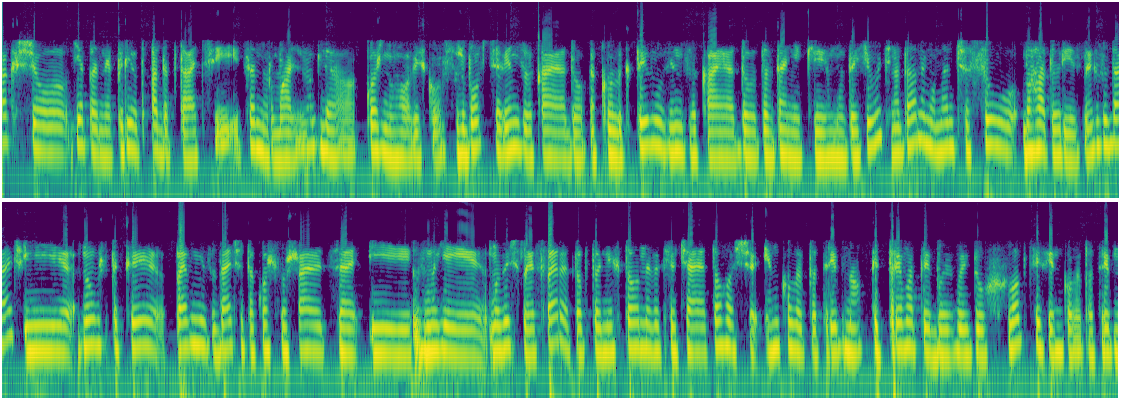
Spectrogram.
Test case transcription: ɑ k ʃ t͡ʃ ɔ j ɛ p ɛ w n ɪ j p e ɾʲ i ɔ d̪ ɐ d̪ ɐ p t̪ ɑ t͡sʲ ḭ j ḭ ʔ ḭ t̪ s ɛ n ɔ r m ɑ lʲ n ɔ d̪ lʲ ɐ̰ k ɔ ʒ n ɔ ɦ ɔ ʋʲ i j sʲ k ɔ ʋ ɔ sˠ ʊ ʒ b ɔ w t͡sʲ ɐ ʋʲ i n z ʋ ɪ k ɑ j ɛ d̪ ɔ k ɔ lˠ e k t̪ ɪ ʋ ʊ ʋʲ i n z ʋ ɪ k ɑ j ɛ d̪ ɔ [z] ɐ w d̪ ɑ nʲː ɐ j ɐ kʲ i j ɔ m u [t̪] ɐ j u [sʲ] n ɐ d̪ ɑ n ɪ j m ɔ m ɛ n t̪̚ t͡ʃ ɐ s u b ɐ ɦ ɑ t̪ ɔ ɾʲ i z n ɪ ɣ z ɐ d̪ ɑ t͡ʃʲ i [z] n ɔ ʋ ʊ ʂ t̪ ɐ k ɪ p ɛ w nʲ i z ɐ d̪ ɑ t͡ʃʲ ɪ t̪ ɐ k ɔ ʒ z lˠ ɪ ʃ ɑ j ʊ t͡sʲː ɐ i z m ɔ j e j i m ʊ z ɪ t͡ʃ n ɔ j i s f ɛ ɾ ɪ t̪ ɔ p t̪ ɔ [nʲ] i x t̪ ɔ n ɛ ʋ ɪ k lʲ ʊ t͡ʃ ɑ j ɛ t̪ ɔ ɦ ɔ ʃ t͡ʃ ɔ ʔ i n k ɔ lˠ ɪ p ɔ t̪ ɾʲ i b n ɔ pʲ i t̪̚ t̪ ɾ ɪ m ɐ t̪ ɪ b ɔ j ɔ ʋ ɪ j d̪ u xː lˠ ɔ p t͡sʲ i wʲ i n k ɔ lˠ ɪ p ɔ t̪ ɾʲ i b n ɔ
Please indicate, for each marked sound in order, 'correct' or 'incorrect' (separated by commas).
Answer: correct, incorrect, incorrect, correct, correct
